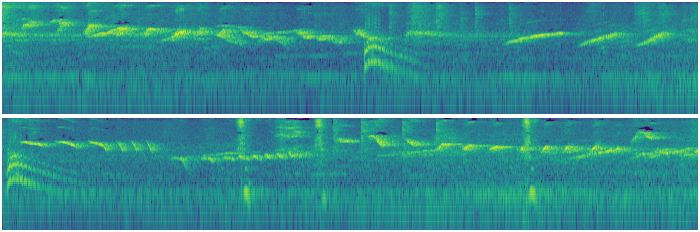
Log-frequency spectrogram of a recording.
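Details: Training song of a white-rumped shama: bright rising whistles, fast warbling runs and sharp falling sweeps, delivered in lively, changing phrases over a low hum.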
